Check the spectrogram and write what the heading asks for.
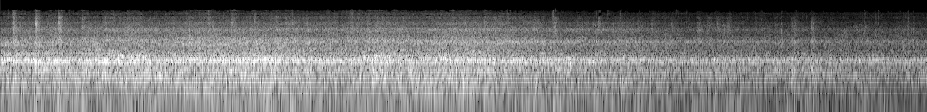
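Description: Articulated street tram rolling past close by on grooved street rails: a steady rumbling run of wheel-on-rail noise with a few light clicks, loudest in the first half, then fading slowly as the tram moves off.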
